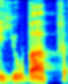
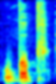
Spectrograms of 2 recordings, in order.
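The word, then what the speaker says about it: ubup: Ja, wenn, äh, ich habe mich sehr gefreut, dass Sie Jubab, Jubab ausgesprochen haben. Ja, wir haben auch andere Kundinnen und Kunden gehabt, die haben UBUB äh, gesagt oder irgendwas anderes.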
